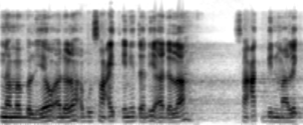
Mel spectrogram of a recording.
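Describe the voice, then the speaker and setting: A man's voice: mid-range voice, little pitch movement, normal speed. A male religious teacher giving a study lesson, explaining points and putting questions to his listeners. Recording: long hall reverb.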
